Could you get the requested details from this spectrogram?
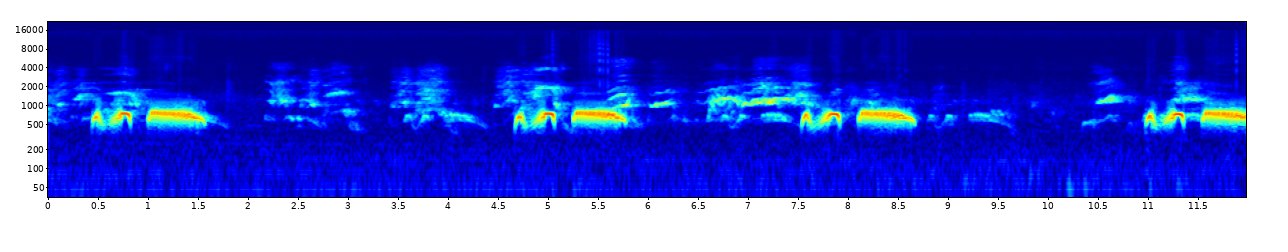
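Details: Spotted dove in "giọng hạp" style, a full set of calling, urging and cooing phrases used to rouse caged males; low hollow coos in repeated phrases about every three seconds, each with quick rising lead-in notes and one long held coo, with soft murmurs between.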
